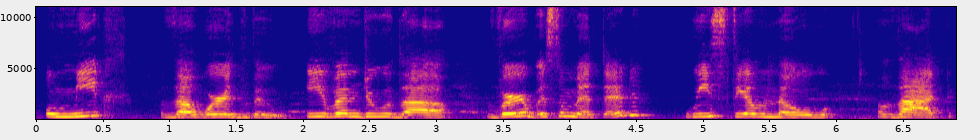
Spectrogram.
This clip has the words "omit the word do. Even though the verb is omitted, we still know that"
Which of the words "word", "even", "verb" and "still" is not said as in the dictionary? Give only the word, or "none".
none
